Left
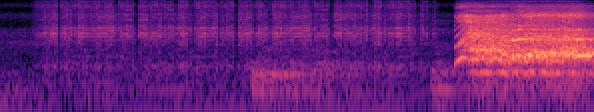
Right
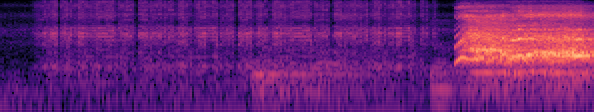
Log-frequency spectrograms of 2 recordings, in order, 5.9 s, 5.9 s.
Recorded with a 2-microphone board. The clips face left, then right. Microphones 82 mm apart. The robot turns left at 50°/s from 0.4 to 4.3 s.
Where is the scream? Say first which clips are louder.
Right 3 dB; 20° right (ahead or behind), 1.0 m.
